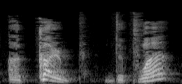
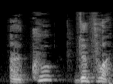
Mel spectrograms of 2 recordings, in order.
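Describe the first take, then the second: First: The first word has an o followed by l. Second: The first word has a plain oo vowel. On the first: This is the oldest form of the word. "On disait jusqu'alors" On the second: This is the modern form of the word. "et ensuite"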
